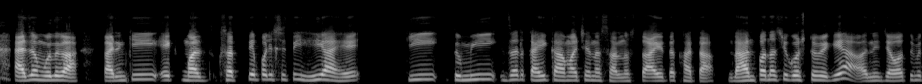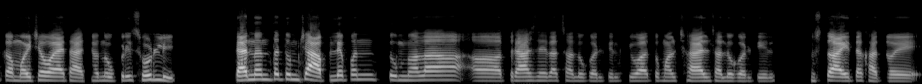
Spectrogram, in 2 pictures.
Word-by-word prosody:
As 180 +3 +7
a - - +5
मुलगा, 200 -4 +4 0.3
कारण 180 +1 +4
की 230 - -5 0.3
एक 200 - -1 0.5
सत्य 205 +3 +1
परिस्थिती 225 0 -5
ही 210 +4 -1
आहे, 185 -3 +2 0.5
की 230 +2 -4 0.2
तुम्ही 220 +3 -4
जर 220 +1 -2
काही 195 -1 +2
कामाचे 190 0 0
नसाल, 170 -4 -4
नुसतं 165 0 -5
आयतं 170 +2 +2
खाता, 160 -4 -2 0.2
लहानपणाची 200 +6 +2
गोष्ट 210 -1 -3
वेगळी 200 +3 +1
आहे 275 - +1
आणि 170 +3 -6
जेव्हा 175 0 0
तुम्ही 205 0 -11
कमायच्या 180 0 0
वयात 180 -1 +4
आहात, 170 +1 -1
नोकरी 180 +2 -6
सोडली. 210 +6 -2 0.6
त्यानंतर 225 +4 +6
तुमचे 225 -2 0
आपले 195 +4 +6
पण 230 0 -6 0.2
तुम्हाला 200 0 0 0.4
अ, 170 -1 -1
त्रास 180 0 +1
द्यायला 180 0 -5
चालू 170 -1 -10
करतील 165 0 -11
किंवा 165 -1 -2
तुम्हाला 170 0 -8
छळायला 165 -2 +3
चालू 165 -1 -5
करतील. 155 0 -9 0.4
"नुसतं 170 +3 -1
आयतं 175 0 +5
खातोय, 155 -1 -3
185 Hz, 160 wpm, -23 LUFS, 170-210 Hz, 0.6 s, As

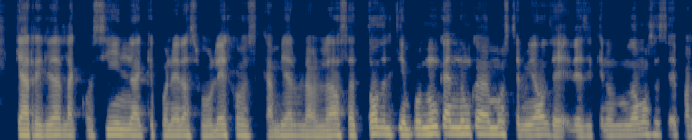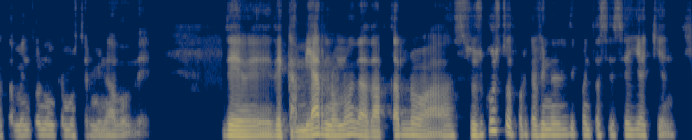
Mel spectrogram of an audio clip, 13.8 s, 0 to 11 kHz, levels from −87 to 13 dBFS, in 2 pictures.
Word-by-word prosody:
que 135 - +1
arreglar 130 0 +3
la 130 -1 -1
cocina, 130 +1 -1
que - - -9
poner 125 0 -2
azulejos, 125 0 -2
cambiar 125 +2 -3
bla, 125 -2 -2
bla, 120 +2 -1
bla. 130 - +3
O - - +2
sea, 130 0 -2
todo 155 +5 +1
el 150 - 0
tiempo. 150 +1 0
Nunca 165 +1 +4
nunca 160 0 +3
hemos 155 0 +1
terminado 135 0 -1
de 120 -2 -3
desde 120 -1 -4
que 125 - -14
nos 125 -1 -4
mudamos 135 +4 -2
a - - -4
este 140 - -10
departamento, 125 +2 -7
nunca 130 -1 -3
hemos 130 -1 -5
terminado 65 +1 -6
de - - -19 0.7
de 125 -2 +8
de 120 - +3
de - - +2
cambiarlo, 125 +3 +5
¿no?, 135 +5 +3
de 130 - +3
adaptarlo 125 +3 0
a 125 +1 -2
sus 135 +3 -1
gustos, 235 -7 0
porque 130 0 -4
al 130 - -1
final 135 0 +2
de 145 - -5
cuentas 135 0 -6
es 140 +1 -8
ella 135 -1 0
quien 65 - -9
130 Hz, 215 wpm, -24 LUFS, 125-140 Hz, 0.7 s, de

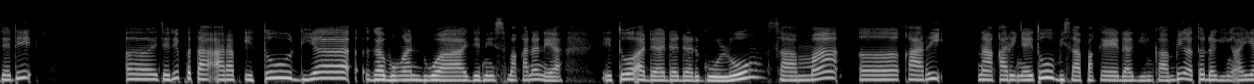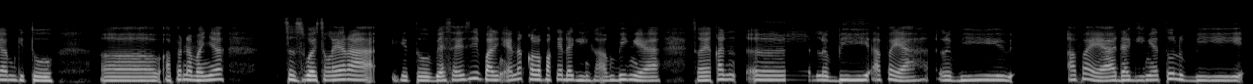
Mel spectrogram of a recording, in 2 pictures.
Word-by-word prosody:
jadi, 250 +8 +2 1.0
eee, 235 -1 +1
jadi 225 +5 +2
petah 240 -4 0
Arab 220 0 +1
itu, 290 +6 +3
dia 280 +6 +3 0.2
gabungan 205 -1 +4
dua 195 -1 +4
jenis 200 +1 0
makanan 205 +3 -1
ya. 180 -2 +1 0.4
Itu 235 +5 +2
ada 195 -4 +2
dadar 190 -2 +1
gulung, 220 - +5
sama, 215 +9 0 0.2
eee, 215 0 +1
kari. 230 +4 0 0.4
Nah, 215 -1 +3
karinya 210 -1 +1
itu 300 +7 +4
bisa 210 -2 0
pakai 195 0 -1
daging 185 0 -1
kambing 195 +8 -1
atau 225 +1 -1
daging 205 -1 -1
ayam 205 0 0
gitu. 185 -3 0 0.5
Eee, 180 0 0
apa 190 +4 -3
namanya, 210 +3 +1 0.6
sesuai 205 -1 +3
selera, 210 +1 0 0.2
gitu. 185 -1 -3
Biasanya 195 +4 0
sih 280 +3 -2
paling 210 -4 +1
enak 225 +6 -3
kalau 225 -3 +2
pakai 215 +1 -1
daging 195 -3 0
kambing 200 +3 -1
ya, 180 0 -1 0.3
soalnya 190 +1 -1
kan, 230 -1 -1 0.2
eee, 205 0 0 0.3
lebih 200 +1 +1
apa 220 +1 -4
ya 175 -1 -1 0.3
lebih 195 +1 -1 0.6
apa 215 +4 -3
ya, 175 -2 0
dagingnya 195 +1 -1
tuh 255 +6 -2
lebih, 180 0 -3
205 Hz, 135 wpm, -25 LUFS, 190-220 Hz, 1.0 s, gulung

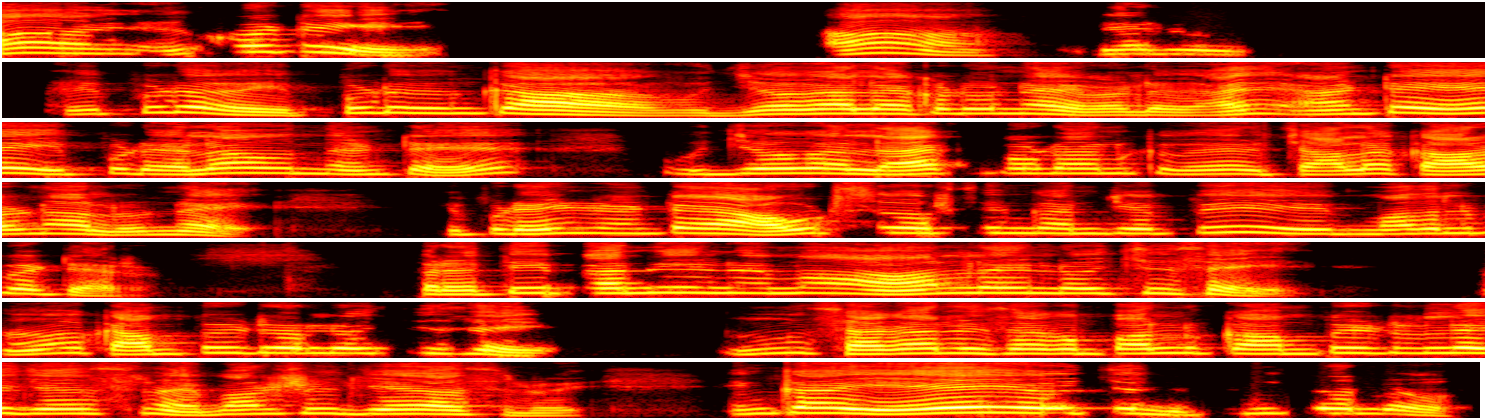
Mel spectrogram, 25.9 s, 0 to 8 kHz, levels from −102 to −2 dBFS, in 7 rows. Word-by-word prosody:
ఆ! - - 0 0.4
ఇంకోటి 330 +3 -3 1.3
ఆ! - - +1 0.6
నేను 225 0 -7 1.0
ఇప్పుడు, 300 +7 -3 0.2
ఇప్పుడు 275 - -6 0.2
ఇంకా 260 -3 +3 0.4
ఉద్యోగాలు 225 - +1
ఎక్కడున్నాయి. 245 -2 -2
వాళ్ళు 170 0 -5 0.2
ఆహ్, 230 +1 -6
అంటే 265 +5 0 0.3
ఇప్పుడు 225 +3 -7
ఎలా 255 +6 0
ఉందంటే 215 - -5 0.6
ఉద్యోగాలు 250 +3 +2
లేకపోడానికి 255 +2 -1
వే 220 - -4 0.2
చాలా 205 +5 -1
కారణాలున్నాయి. 195 - -1 0.5
ఇప్పుడేంటంటే 250 +5 -1 0.2
ఔట్‌సోర్సింగ్ 270 +1 -2
అని 250 0 -7
చెప్పి 245 +5 -3 0.4
మొదలుపెట్టారు. 245 -1 -3 0.7
ప్రతీ 205 +7 -1
పనీనేమో 275 0 -1 0.2
ఆన్‍లైన్‍లో 270 +2 0
వచ్చేసాయి. 250 -2 -4 0.6
అహ్, 245 +7 -3
కంప్యూటర్లొచ్చేశాయి. 260 - -1 0.5
హ్మ్, 250 +7 -9
సగానికి 250 +3 +3
సగం 240 0 0
పనులు 260 +3 +1
కంప్యూటర్లే 270 +3 +1
జేస్తున్నాయి, 240 -6 -1
మనుషులు 245 +3 -4
జేయాల్సినవి. 210 -12 +1 0.4
ఇంకా 265 +3 +3 0.3
ఏఐ 280 +3 +11 0.2
వచ్చింది 255 -7 -4
ఫ్యూచర్‌లో. 255 -1 -2
245 Hz, 100 wpm, -20 LUFS, 225-270 Hz, 1.3 s, ఏఐ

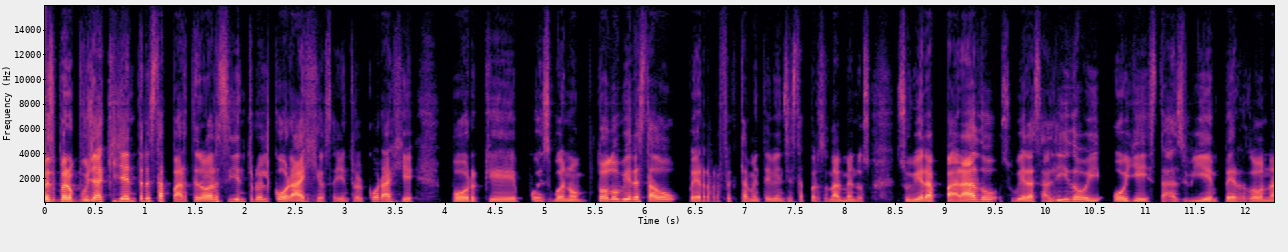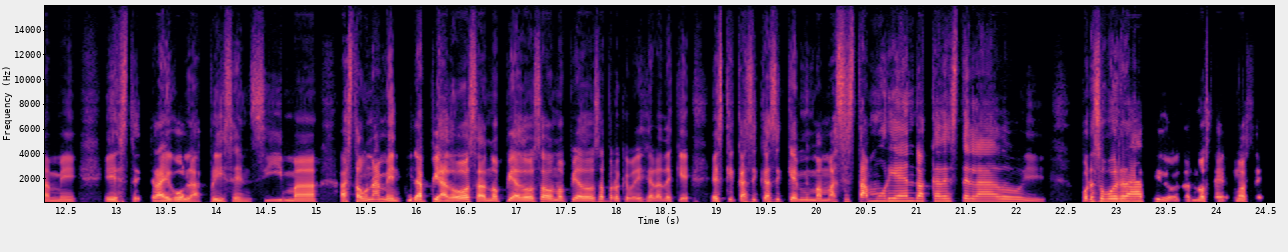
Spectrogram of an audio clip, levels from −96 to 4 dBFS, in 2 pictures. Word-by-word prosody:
es 160 - +7
pero 160 -2 +7
pues, 140 +1 -3
ya 155 - +9
aquí 170 +4 -2
ya 195 0 +6
entró 195 +1 +2
a - - +1
esta 205 -1 +2
parte, 175 -5 -1
¿no? 150 - +3
Ahora 155 +2 +3
sí 165 0 -7
entró 160 0 -5
el 175 +3 -5
coraje, 140 -6 +3
o - - -13
sea, 85 - -15
ya - - -7
entró 115 +4 -11
el 130 - -13
coraje 145 -9 -2 0.3
porque, 115 -4 -1
pues 115 -2 -7
bueno, 120 -4 -2
todo 145 +6 +2
hubiera 175 -1 +2
estado 165 0 +1
perfectamente 135 +3 -6
bien 125 +1 -6
si 130 - -14
esta 125 - -10
persona 105 0 -6
al 100 - -2
menos 110 -2 -8 0.2
se - - -10
hubiera 120 +5 +4
parado, 160 +4 +4
se 115 -8 -20
hubiera 125 +1 +2
salido 160 +6 -2
y: 120 -3 -5
"Oye, 120 0 -1
¿estás 110 -1 -9
bien? 110 +4 -2
Perdóname, 105 0 -3 0.3
este, 110 +3 -3
traigo 115 +1 +4
la - - 0
prisa 115 -1 -3
encima". 125 +5 -1 0.2
Hasta 135 - +2
una 165 +5 +2
mentira 150 +1 +3
piadosa, 140 +3 +5
no 135 +3 0
piadosa 130 +6 +3
o - - +2
no 140 -1 -2
piadosa, 140 +3 +1
pero 155 -5 -4
que - - -6
me - - -6
dijera 125 +5 -3
de 125 -2 -3
que: 105 - -5 0.2
"Es 130 +2 0
que 160 - -7
casi, 150 +2 -1
casi 155 +2 -1
que 155 -1 0
mi 145 0 -5
mamá 135 +1 -1
se 170 - -2
está 170 +2 +2
muriendo 205 +2 0
acá 200 0 -1
de 200 - -1
este 200 +1 -3
lado 185 -3 -2
y 115 -6 -12 0.3
por 140 - -1
eso 195 +3 +1
voy 195 +1 +3
rápido", 195 - +1
o - - -10
sea, - - -7
no - - +1
sé, - - -5
no - - +2
sé. 475 - -12
135 Hz, 220 wpm, -24 LUFS, 120-165 Hz, 0.3 s, ya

